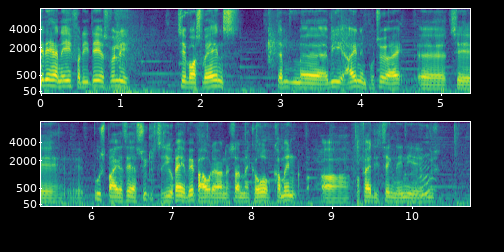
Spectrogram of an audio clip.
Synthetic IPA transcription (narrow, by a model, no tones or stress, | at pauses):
eɾ̥e̝hæɐnefɒ̽d̥ḭːd̥e̝æjose̥føllit͡sʰe̝lʋɒːsʋɛːns | d̥emæɐʋiɑ̈ɪnəempʰot͡sʰø̰ːɐɛ̰ | øt͡sʰe̝b̥usb̥ʁɑ̈ɡ̥ð̩ˠt͡sʰeæɐsyɡ̥l̩sd̥æt͡sʰiʊ̰b̥ɛ̰ːʋe̝b̥ɑ̈ʊɾ̥œʊɐnəsɒ̽mːænkʰæɔ̰kʰɒ̽me̝nɒ̽fɔːfæd̥it͡sʰe̝ŋ̰ənəe̝n̰ius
